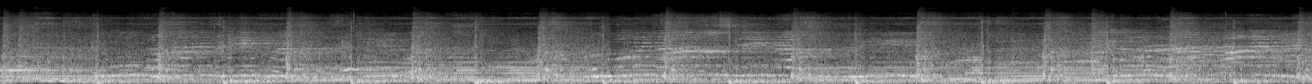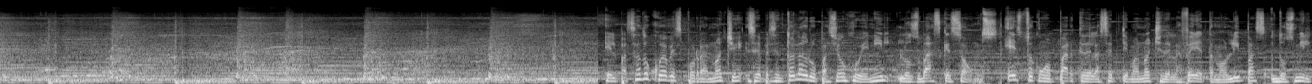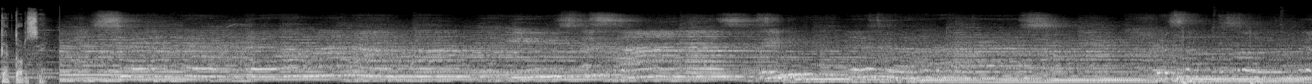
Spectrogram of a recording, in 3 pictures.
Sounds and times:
Music: 0.0s - 39.3s
Speech: 19.1s - 26.9s.

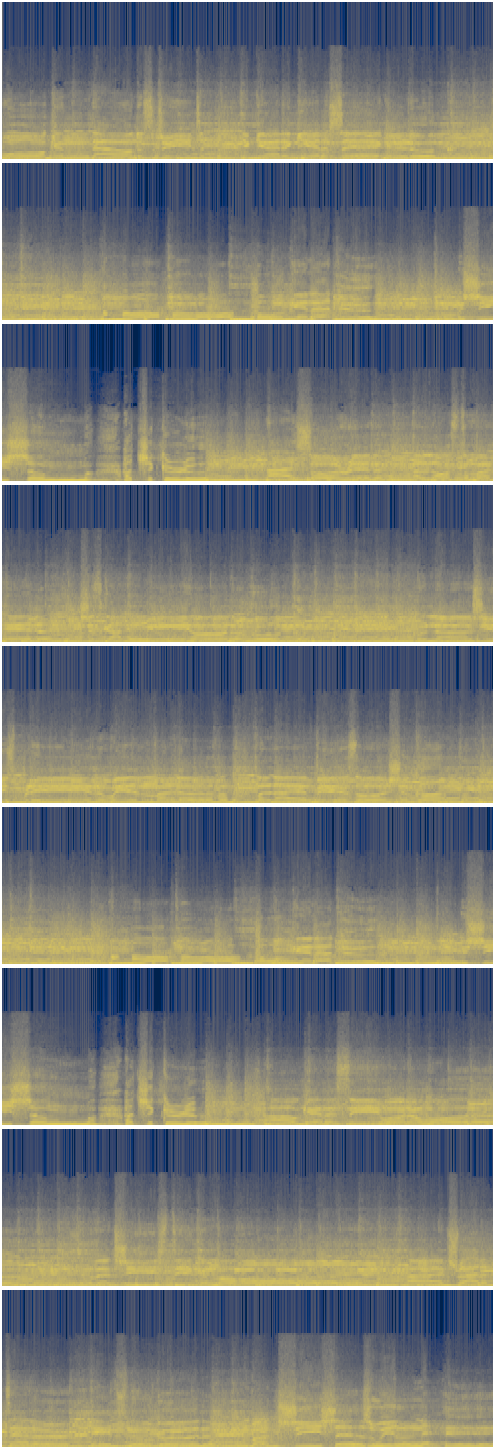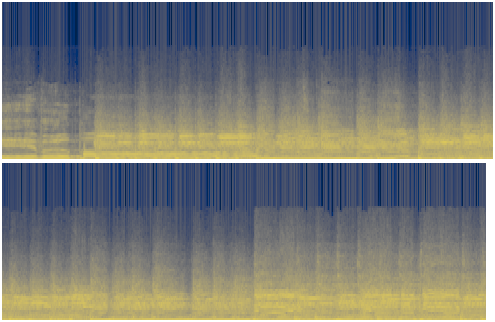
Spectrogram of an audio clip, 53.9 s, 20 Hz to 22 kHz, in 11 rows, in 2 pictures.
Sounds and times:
Music: 0.0s - 53.9s.

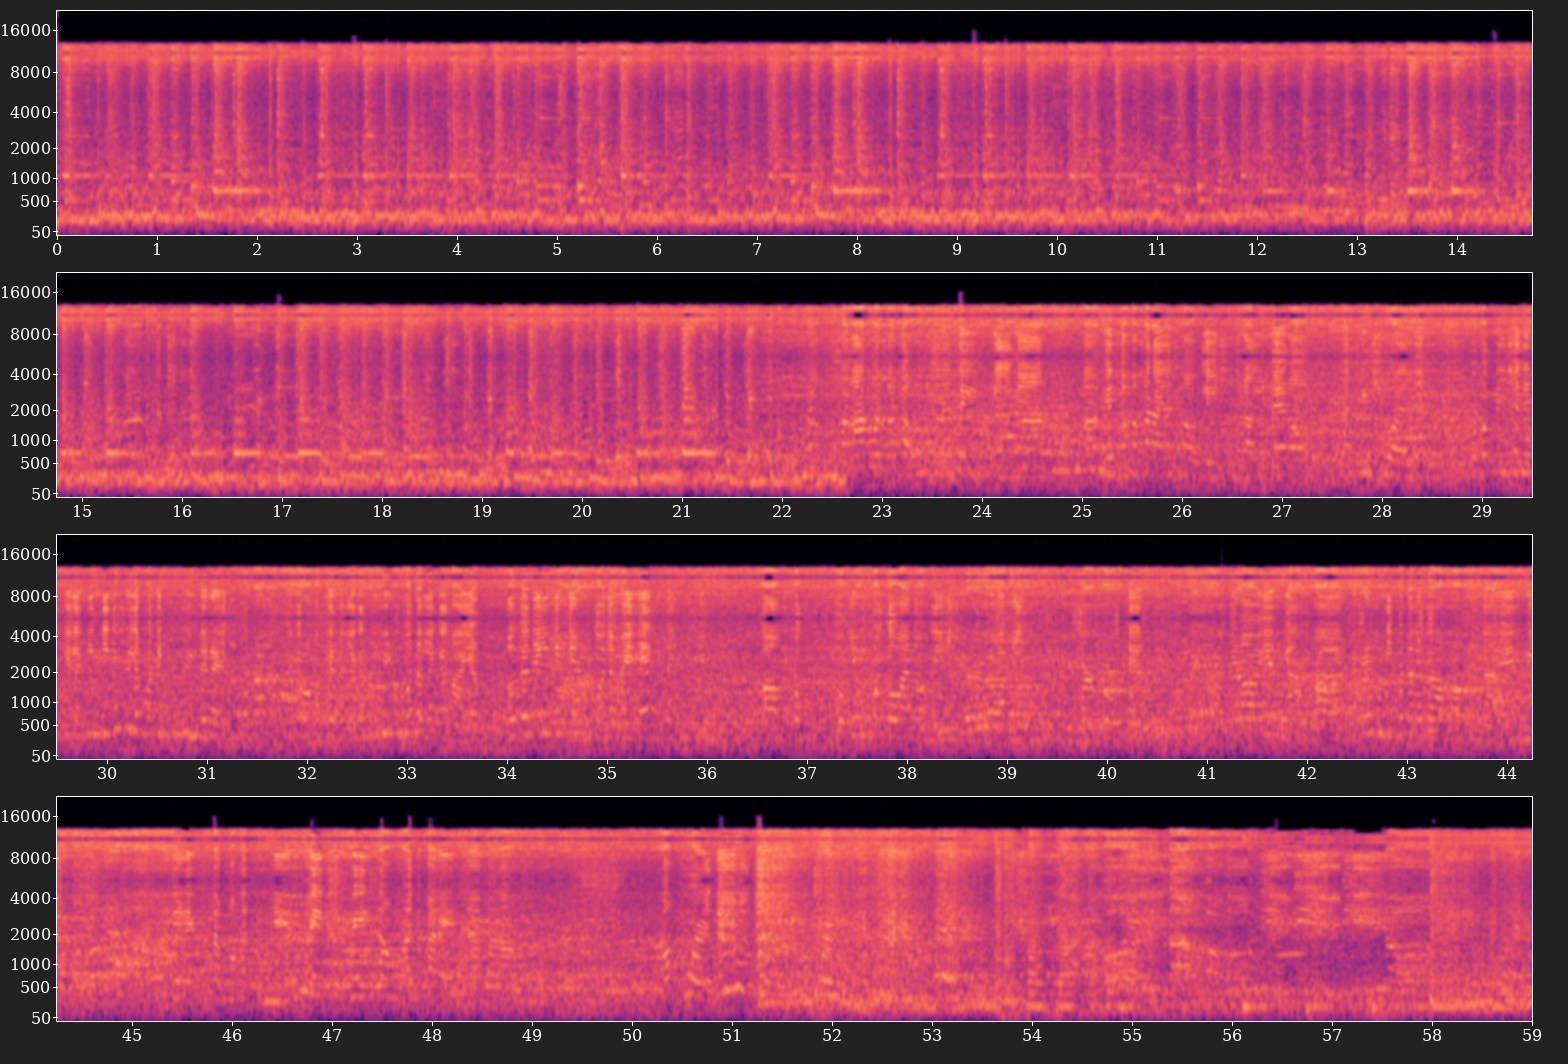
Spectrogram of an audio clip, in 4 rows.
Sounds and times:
Speech: 21.8s - 49.0s.

